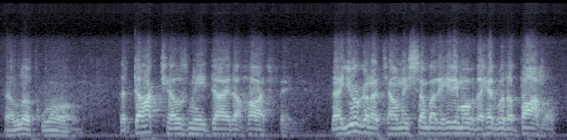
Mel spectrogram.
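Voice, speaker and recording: A man's voice: medium pitch, fast talker, close to an everyday voice. A man playing an impatient, skeptical police captain with blunt, slangy delivery in a 1930s film. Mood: gruff, bossy. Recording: muffled 1930s film soundtrack.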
